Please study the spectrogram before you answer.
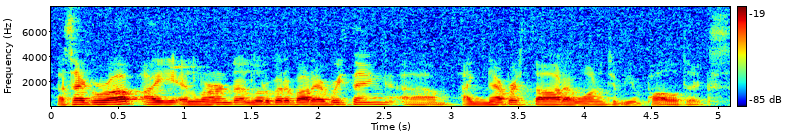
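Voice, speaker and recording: A man in his forties from Puerto Rico, a guest on an interview show, telling his story in a steady, plain way. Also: a little high, fast, creaky. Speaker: guest, political candidate. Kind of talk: interview answers.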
